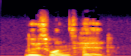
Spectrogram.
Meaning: 1. To be killed, usually in a gruesome manner 2. To suffer decapitation 3. To behave irrationally or to lose one's self-control, especially in a distressing situation or as a result of falling in love
- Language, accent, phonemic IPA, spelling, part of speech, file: English, Australia, /luːz wʌnz hɛd/, lose one's head, verb, En-au-lose one's head.ogg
